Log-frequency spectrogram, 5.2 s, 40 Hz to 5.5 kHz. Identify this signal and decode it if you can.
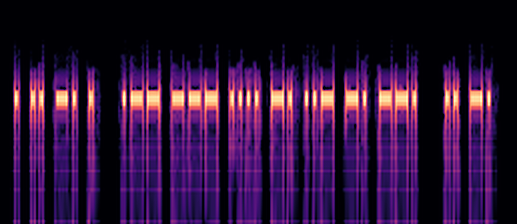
Morse code, heard as a keyed tone, about 29 wpm, 630 Hz. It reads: EINE WOHNUNG IN
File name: Witz10 29wpm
